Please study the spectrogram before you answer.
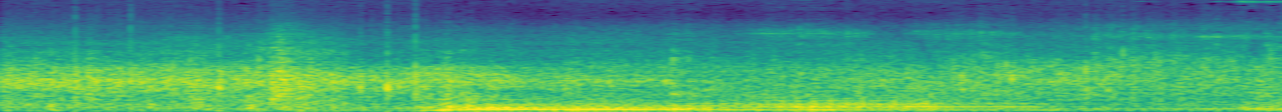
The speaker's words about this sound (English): And a Jeep.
